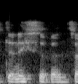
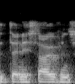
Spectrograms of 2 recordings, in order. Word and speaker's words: Denisovans: Uh, by the way, that is the correct pronunciation. It is Denisovans as opposed to Denisovans.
